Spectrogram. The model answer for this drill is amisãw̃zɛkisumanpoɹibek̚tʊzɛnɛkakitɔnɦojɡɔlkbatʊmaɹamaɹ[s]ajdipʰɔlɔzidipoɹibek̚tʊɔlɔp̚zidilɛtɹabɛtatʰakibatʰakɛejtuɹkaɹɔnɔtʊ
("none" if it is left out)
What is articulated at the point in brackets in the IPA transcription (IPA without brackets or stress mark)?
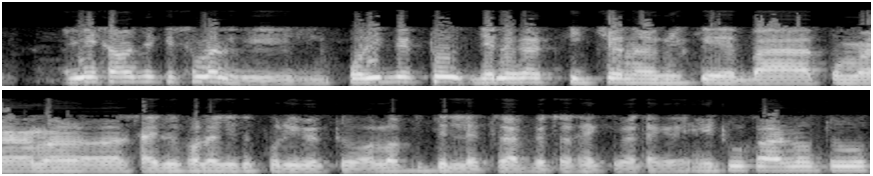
s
